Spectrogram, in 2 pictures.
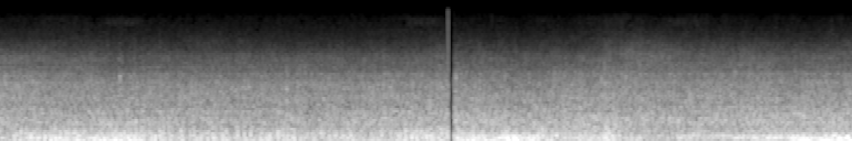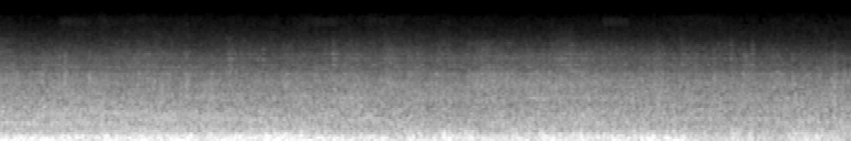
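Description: Wind buffeting the microphone over a steady low rumble of harbour background noise. The sound cuts out for an instant about four and a half seconds in.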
